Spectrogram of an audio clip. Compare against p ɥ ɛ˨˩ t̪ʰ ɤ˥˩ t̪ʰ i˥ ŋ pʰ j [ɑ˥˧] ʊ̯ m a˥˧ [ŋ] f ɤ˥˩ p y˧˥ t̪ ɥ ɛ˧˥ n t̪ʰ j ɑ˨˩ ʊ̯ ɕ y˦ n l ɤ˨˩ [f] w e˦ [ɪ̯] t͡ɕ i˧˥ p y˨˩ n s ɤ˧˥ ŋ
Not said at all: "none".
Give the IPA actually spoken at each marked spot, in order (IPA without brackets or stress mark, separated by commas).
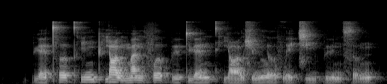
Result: ɑ˥˧, n, f, ɪ̯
